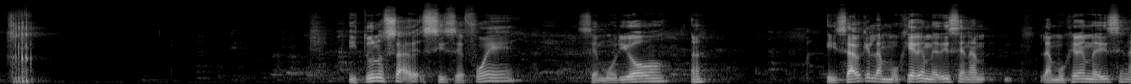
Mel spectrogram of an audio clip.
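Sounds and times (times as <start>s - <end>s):
voice imitating a snore with harsh snort and breathy rasping: 0.0s - 0.4s
laughter: 2.0s - 10.1s
speech: 3.5s - 5.3s, 5.9s - 7.2s, 8.3s - 11.2s.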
